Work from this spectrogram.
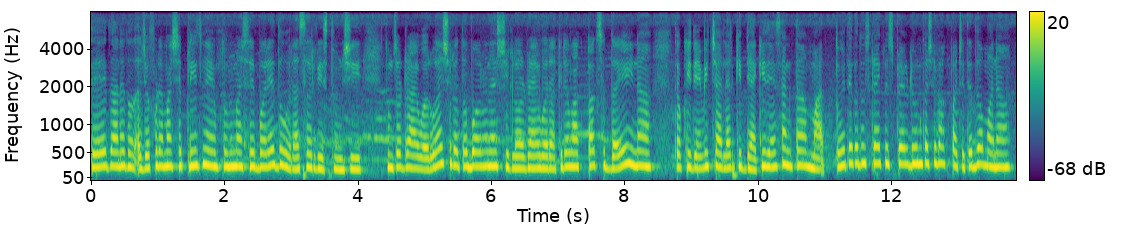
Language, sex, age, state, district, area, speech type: Goan Konkani, female, 30-45, Goa, Ponda, rural, spontaneous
